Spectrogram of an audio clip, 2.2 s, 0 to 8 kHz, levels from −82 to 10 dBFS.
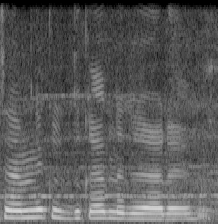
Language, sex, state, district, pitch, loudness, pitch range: Hindi, female, West Bengal, Alipurduar, 230 Hz, -12 LUFS, 200-250 Hz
